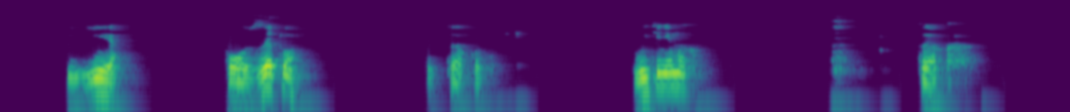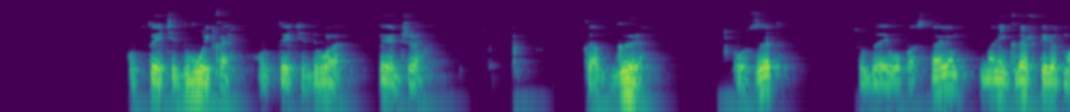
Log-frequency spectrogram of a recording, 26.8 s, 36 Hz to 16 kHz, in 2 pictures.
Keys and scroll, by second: 1.1 e, 15.4 2, 21.8 g.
